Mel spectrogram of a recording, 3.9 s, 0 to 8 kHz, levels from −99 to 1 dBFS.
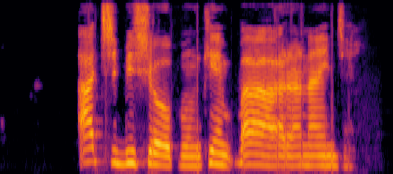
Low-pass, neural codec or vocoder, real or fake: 7.2 kHz; codec, 16 kHz, 8 kbps, FreqCodec, larger model; fake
